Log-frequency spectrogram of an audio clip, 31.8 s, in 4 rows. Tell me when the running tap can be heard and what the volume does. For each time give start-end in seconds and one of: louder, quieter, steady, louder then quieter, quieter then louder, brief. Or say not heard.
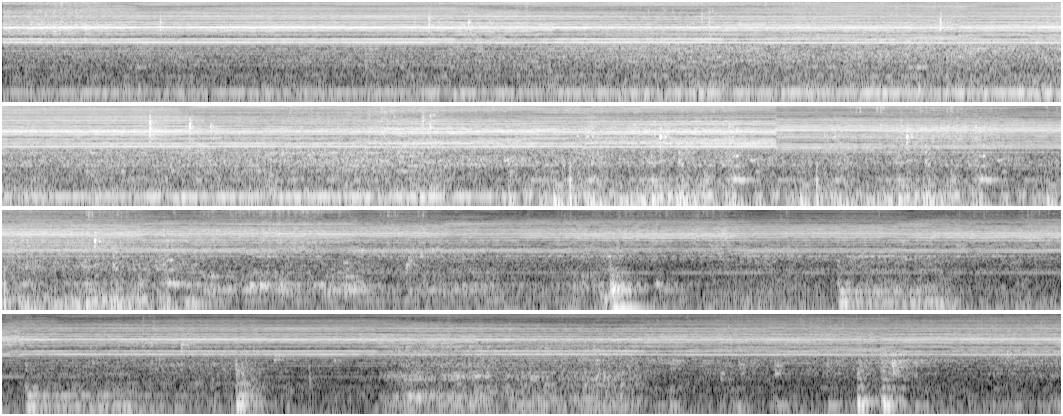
0.0-31.7 louder then quieter.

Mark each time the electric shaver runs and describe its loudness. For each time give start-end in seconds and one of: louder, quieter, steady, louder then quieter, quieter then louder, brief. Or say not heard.
0.0-31.7 quieter.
